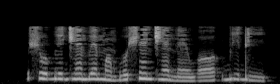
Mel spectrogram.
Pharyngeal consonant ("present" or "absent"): absent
